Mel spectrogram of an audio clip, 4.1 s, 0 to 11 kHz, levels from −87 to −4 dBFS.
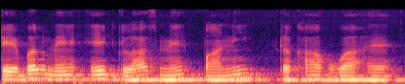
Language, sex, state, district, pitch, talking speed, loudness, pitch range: Hindi, male, Jharkhand, Ranchi, 125 Hz, 135 wpm, -15 LUFS, 115-130 Hz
